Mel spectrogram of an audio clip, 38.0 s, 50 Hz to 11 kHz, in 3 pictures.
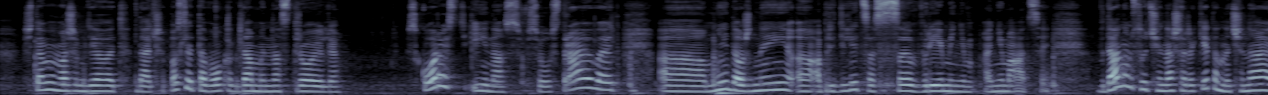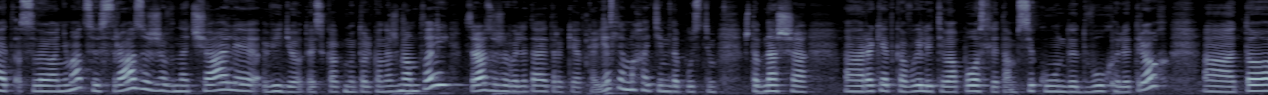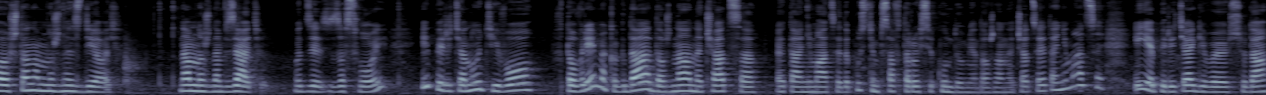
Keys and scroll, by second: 2.2 space, 5.9 space, 16.5 space, 18.5 space.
